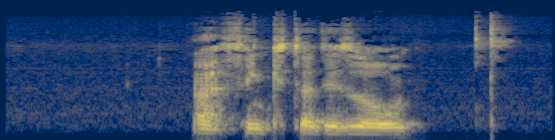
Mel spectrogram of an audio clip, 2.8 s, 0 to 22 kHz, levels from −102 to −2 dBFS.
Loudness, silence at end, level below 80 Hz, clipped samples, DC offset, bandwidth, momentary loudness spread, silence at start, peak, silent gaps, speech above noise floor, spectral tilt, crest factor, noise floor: -20 LUFS; 0.25 s; -78 dBFS; under 0.1%; under 0.1%; 15 kHz; 14 LU; 0.95 s; -2 dBFS; none; 48 dB; 0.5 dB/octave; 22 dB; -68 dBFS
